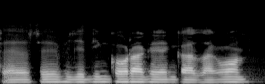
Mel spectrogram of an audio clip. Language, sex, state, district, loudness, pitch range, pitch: Chakma, male, Tripura, Unakoti, -19 LUFS, 115-120 Hz, 115 Hz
